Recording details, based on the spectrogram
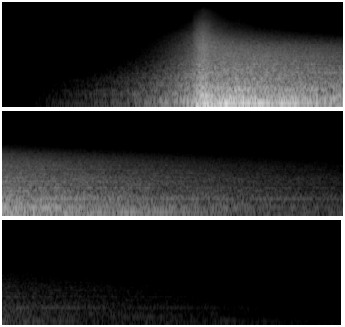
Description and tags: impact-reverse-soft
The reverse of a bass drum audio tail leading into a slow attacking, reverb-laden drum impact.
intro, drum, orchestral, hit, reverse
